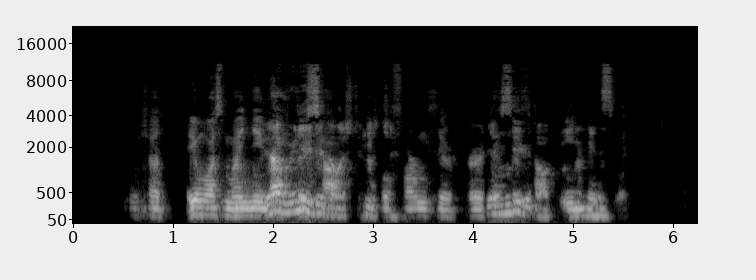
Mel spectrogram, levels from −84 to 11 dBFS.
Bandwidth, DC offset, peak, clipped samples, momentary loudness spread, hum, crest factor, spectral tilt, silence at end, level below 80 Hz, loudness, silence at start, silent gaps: 11.5 kHz; under 0.1%; -4 dBFS; under 0.1%; 14 LU; none; 20 dB; -6.5 dB/octave; 0.75 s; -52 dBFS; -24 LUFS; 0.6 s; none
